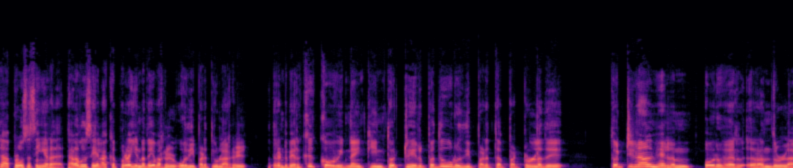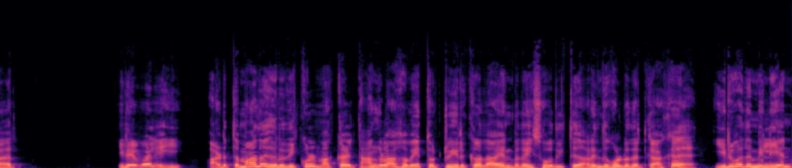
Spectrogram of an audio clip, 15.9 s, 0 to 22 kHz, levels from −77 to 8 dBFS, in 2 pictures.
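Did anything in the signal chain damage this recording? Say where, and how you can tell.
Yes. From the very start to about 3.0 s the pace runs roughly 1.69 times fast and rushed, while pitch stays put. That's a time-stretched section, likely from software processing before playback squeezing the audio to fit a length by dropping short slices.

At 2.69 s, inside that rushed stretch, the sound jumps ahead with a small blip. That points to a stream segment skipped at the network stage. One chunk likely failed to load, and the player simply carried on with the next, leaving a gap in the programme.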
